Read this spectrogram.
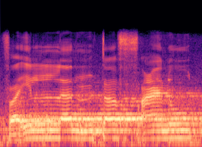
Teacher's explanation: Suara nunnya dimasukkan ke dalam lam tapi tidak ada dengung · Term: idgham bila gunnah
